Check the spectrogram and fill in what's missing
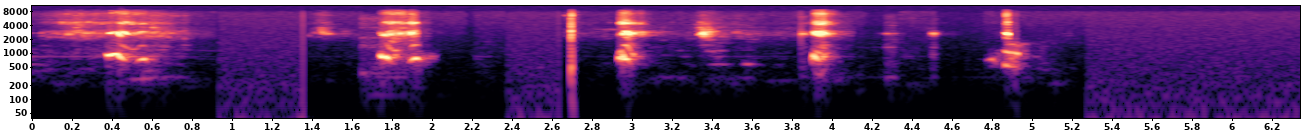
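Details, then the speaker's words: Infant with short, squeaky, high-pitched noises timed with inspiration, with retractions; inspiratory stridor, suspected laryngomalacia. "the inspiration you hear the Sun so you time on face of the respiration in this particular case this is probably a suspected Largo Malaysia just playing it once again for your benefit"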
